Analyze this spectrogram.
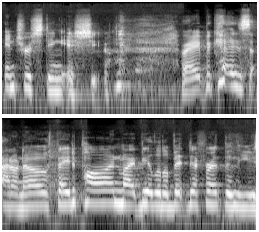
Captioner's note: laughter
